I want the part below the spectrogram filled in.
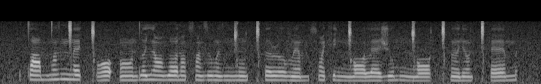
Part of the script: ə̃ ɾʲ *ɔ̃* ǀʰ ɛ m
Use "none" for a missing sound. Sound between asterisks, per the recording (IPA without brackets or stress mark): ɔ̃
